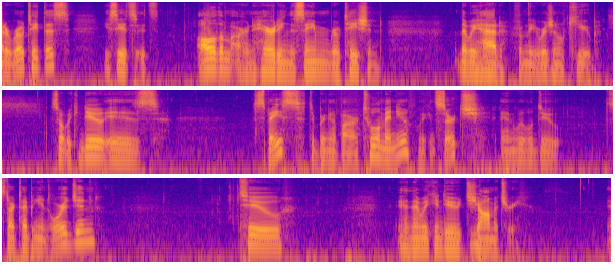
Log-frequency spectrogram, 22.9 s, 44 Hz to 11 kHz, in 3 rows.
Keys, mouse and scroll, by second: 2.0-2.3 scroll down 1, 2.4-3.9 shift+middle drag, 3.9 r, 7.2 KP_Decimal, 22.2-22.8 middle drag.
